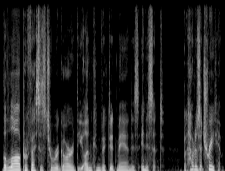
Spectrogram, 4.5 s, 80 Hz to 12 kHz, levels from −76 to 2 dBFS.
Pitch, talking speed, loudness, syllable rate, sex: 160 Hz, 215 wpm, -19 LUFS, 6.0 syllables/s, male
